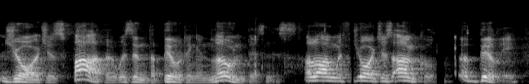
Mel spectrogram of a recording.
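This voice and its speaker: Animated male radio play narrator. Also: mid-range voice, normal speed, lo-fi sound.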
